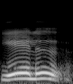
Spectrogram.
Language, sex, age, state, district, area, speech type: Tamil, female, 45-60, Tamil Nadu, Cuddalore, rural, read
